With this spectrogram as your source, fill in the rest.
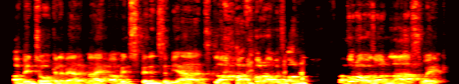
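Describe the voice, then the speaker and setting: Speaking with an Australian accent, a man goes at a fairly quick pace with hardly any pauses, very even loudness and a fairly high pitch. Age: 30s. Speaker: tiler. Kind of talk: casual chat. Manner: animated.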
